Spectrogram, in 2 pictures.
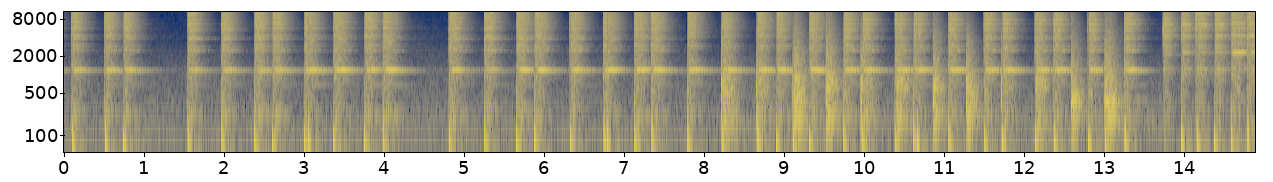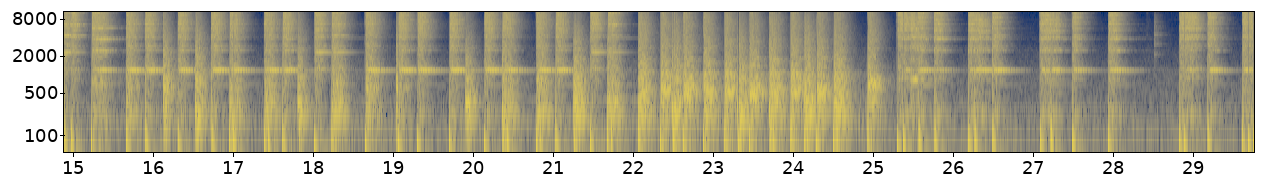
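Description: Freestyle drumming with wooden sticks, mostly on a stainless steel cooking pot: rapid strikes with a ringing metal tone, broken by brief pauses, and a fast roll a little past twenty seconds in.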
